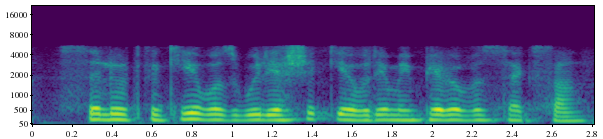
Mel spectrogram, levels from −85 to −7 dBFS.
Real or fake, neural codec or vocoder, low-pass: fake; codec, 16 kHz in and 24 kHz out, 0.9 kbps, LongCat-Audio-Codec, four codebook decoder; 5.4 kHz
